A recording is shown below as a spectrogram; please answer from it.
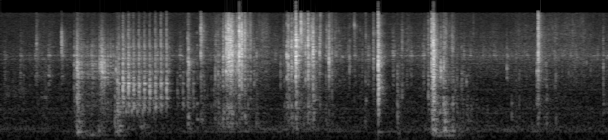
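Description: A portable compressor fridge's plastic lid being lifted, then plastic water bottles knocking and crinkling as they are set into the bin: a string of separate knocks and clicks with a quick rattle of ticks a second or so in.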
